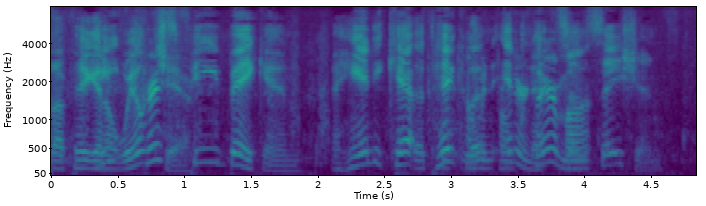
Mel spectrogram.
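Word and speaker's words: Chris P. Bacon: I believe it's pronounced crisp bacon no no no you are mistaken I'm mistaken crispy bacon crispy bacon crispy bacon a bit like the meat but of course here's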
